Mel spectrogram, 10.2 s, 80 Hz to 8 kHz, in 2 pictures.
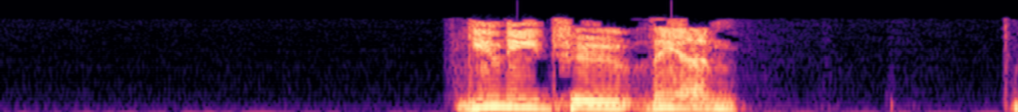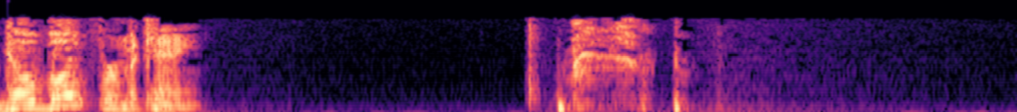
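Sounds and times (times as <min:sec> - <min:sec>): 
speech: 0:02.3 - 0:03.8, 0:05.0 - 0:06.1
broadcaster coughing harshly on air while eating a sandwich: 0:07.8 - 0:08.7.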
